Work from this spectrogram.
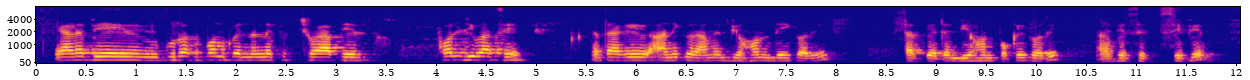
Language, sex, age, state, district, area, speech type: Odia, female, 45-60, Odisha, Bargarh, rural, spontaneous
